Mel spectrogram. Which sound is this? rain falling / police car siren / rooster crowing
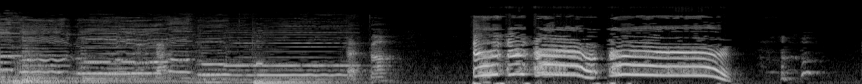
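rooster crowing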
